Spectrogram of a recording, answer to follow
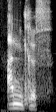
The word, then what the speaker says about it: Angriff: Yeah, here on the bottom left side, it says attack in English, and in German you would say Angriff. Angriff.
